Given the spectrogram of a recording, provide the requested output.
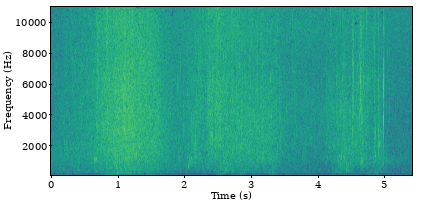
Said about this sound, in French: Je m'en remets à l'océan, au tumulte des vagues, à la joie des éléments.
